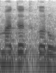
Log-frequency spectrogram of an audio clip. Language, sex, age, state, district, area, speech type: Punjabi, female, 30-45, Punjab, Mansa, rural, read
